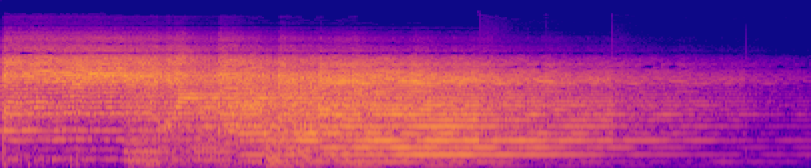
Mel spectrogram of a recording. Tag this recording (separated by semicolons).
electronic; wah-wha; wah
